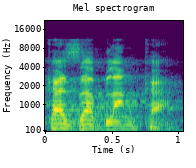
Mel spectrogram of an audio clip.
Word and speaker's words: Casablanca: Hasan dua di Kota Kasablanka Hai ibukota Maroko tempat saya kuliah nama negaranya Maroko ibukotanya tulisannya Casablanca cara bacanya Kadzab langka Kaza artinya rumah Blanca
